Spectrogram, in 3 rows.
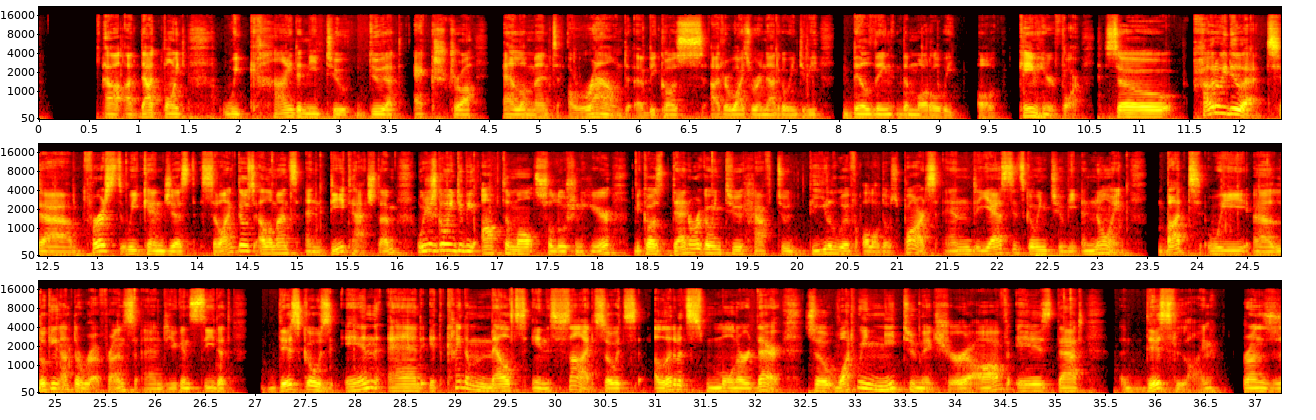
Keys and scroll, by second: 12.7 alt+4, 15.1 alt+4.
